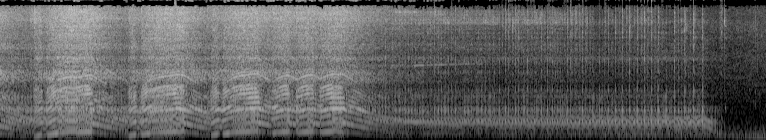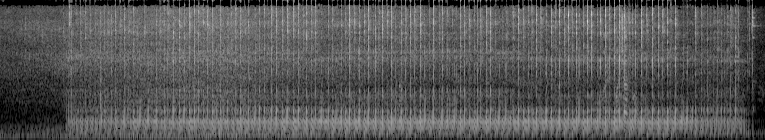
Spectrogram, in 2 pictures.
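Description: Ryobi top-handle chainsaw's small two-stroke petrol engine being test-run: revved in about six quick throttle blips over the first several seconds, then running steadily. It drops quieter for a couple of seconds about halfway, then runs steadily again and cuts off at the end.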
